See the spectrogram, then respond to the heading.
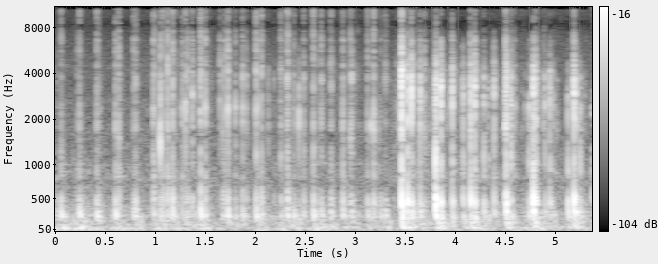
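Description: Long acrylic nails tap and scratch with both hands across the top and sides of a hollow plastic star projector dome lamp with star cutouts. The quick, irregular clicky taps have a short, hollow plastic ring centered around 430 Hz, with bright edges and faint scratching between them. The clip is quiet overall, with a louder burst of taps in its second half.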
